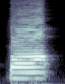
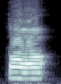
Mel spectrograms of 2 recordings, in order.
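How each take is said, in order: First: The t is followed directly by the vowel. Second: The same.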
